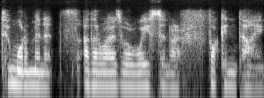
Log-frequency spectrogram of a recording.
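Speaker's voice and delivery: low muttering under the breath. Voicing a character who mutters to an ally: muttering under her breath. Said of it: "under her breath in Dwarven".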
